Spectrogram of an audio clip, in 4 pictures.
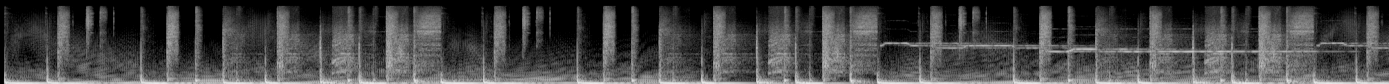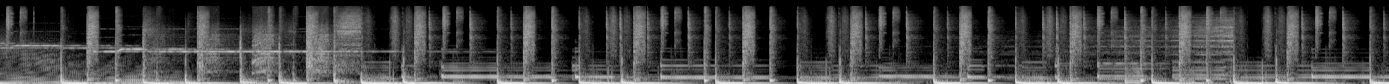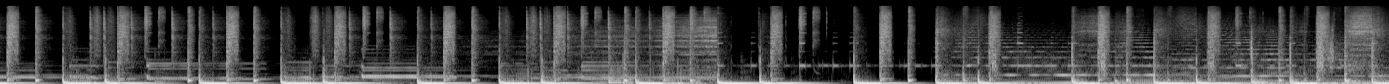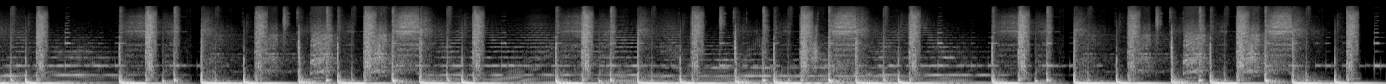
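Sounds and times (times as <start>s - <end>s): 
hip hop music: 0.0s - 55.5s.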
